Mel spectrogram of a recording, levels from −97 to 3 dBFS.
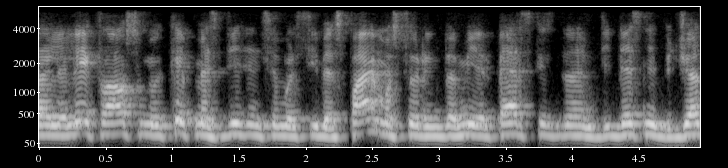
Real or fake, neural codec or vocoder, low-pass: real; none; 5.4 kHz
